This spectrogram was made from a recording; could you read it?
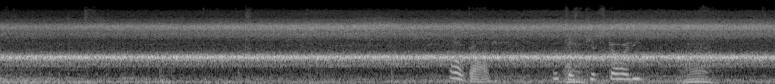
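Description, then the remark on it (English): A loud, unbroken chorus of cicadas outdoors in Maryland, at about 71 decibels, hums as a steady high-pitched buzzing drone, while voices briefly speak over it near the end. “To give you a sense of how loud these cicadas are, I'm going to start in the kitchen and walk outside.”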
